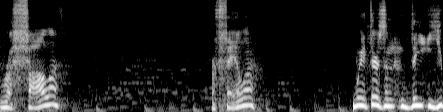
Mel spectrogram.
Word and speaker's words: Rafale: Rafala pronounced Rafala. Rafalea. Wait, there's an the you pronounce No, I'm pretty sure in French we're not supposed to pronounce the E at the end.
